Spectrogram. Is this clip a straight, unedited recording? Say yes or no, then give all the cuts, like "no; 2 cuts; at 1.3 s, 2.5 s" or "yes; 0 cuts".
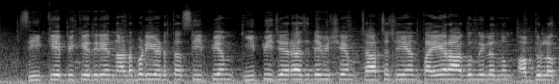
yes; 0 cuts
